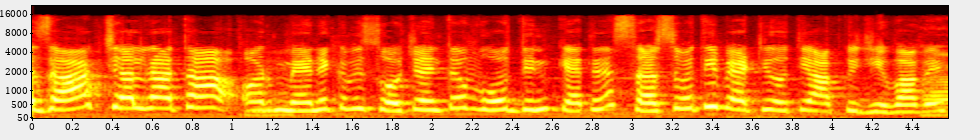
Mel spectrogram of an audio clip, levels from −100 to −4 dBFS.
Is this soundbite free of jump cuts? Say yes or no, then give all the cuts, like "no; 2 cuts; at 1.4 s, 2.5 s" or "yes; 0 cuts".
yes; 0 cuts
